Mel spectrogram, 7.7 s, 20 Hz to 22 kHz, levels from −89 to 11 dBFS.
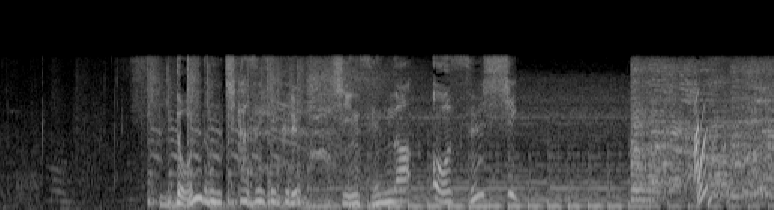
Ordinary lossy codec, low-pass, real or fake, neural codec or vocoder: none; 7.2 kHz; real; none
